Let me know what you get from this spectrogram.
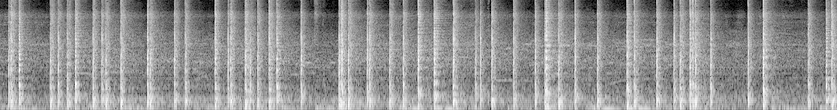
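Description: Aerial firework shells bursting in quick succession, several sharp bangs a second over a steady low rumble.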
